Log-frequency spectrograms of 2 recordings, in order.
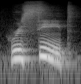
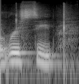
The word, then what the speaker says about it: recede: So recede, this is silent, this is e long, this is a short. So recede که معمولا اینجوری با 2 تا نقطه نشونش میدم.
